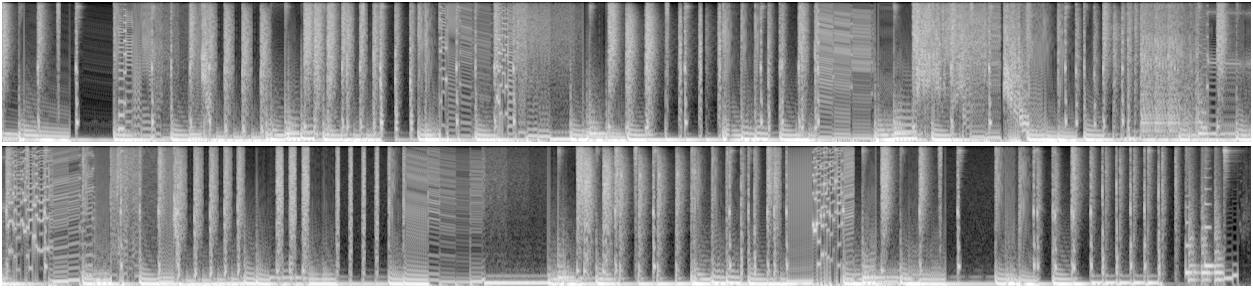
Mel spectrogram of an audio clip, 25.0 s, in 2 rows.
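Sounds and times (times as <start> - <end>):
808 drum machine controlled by Doepfer CV: 0.0 - 16.7, 18.0 - 24.9.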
